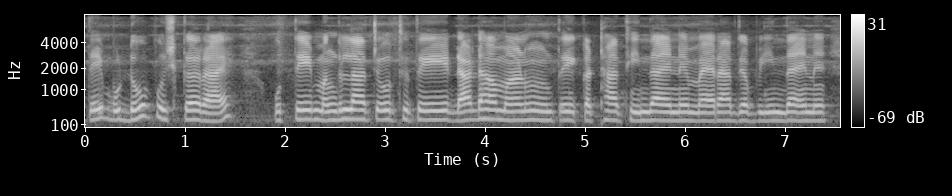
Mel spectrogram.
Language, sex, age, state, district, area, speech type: Sindhi, female, 60+, Rajasthan, Ajmer, urban, spontaneous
